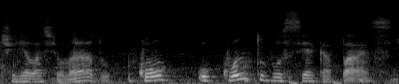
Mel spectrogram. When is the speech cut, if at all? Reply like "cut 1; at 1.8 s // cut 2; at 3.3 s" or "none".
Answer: cut 1; at 1.2 s // cut 2; at 1.8 s

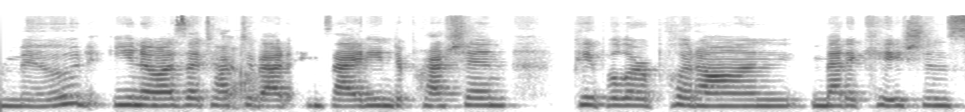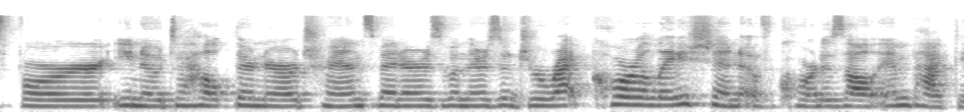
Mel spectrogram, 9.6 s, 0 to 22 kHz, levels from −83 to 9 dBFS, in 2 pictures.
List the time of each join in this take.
none

